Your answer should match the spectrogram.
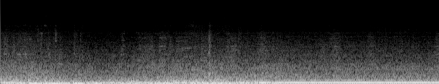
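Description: Air-cooled 2.2-litre flat-six of a 1970 Porsche 911T heard from inside the cabin while driving, a steady low drone that grows stronger about two-thirds of the way in.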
